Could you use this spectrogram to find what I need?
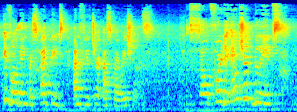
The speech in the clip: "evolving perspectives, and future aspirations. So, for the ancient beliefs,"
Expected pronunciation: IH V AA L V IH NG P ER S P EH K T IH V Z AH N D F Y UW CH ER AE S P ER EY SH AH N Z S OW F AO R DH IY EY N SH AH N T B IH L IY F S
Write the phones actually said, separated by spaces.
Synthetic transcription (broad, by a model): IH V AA L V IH NG P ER S P EH K T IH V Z AH N D F Y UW CH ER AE S P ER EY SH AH N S S OW F AO R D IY EY N SH AH N T B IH L IY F S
